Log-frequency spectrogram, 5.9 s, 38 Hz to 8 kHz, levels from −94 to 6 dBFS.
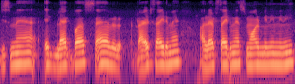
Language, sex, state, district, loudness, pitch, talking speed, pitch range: Hindi, male, Chhattisgarh, Raipur, -16 LUFS, 135 Hz, 160 wpm, 130-145 Hz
